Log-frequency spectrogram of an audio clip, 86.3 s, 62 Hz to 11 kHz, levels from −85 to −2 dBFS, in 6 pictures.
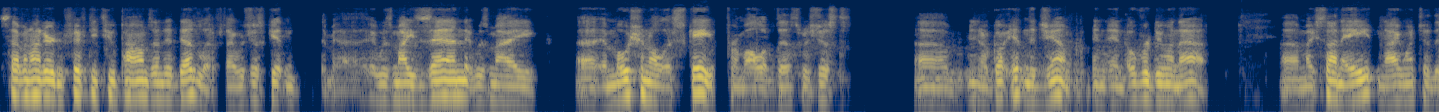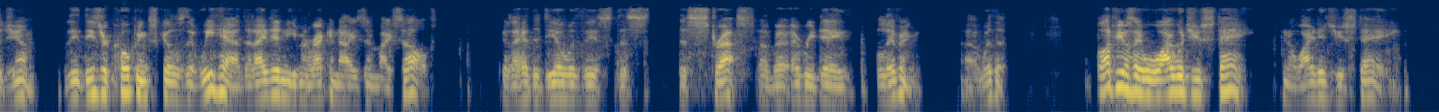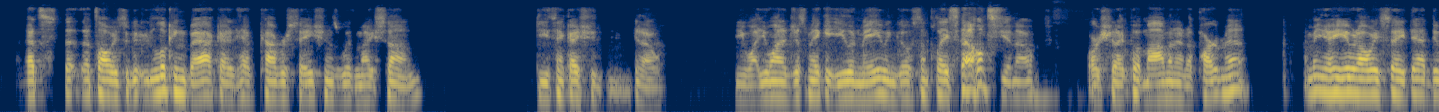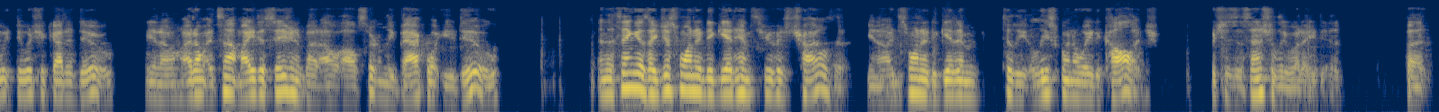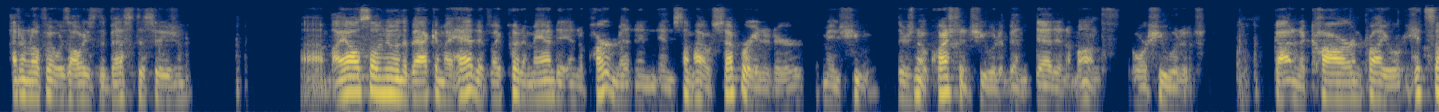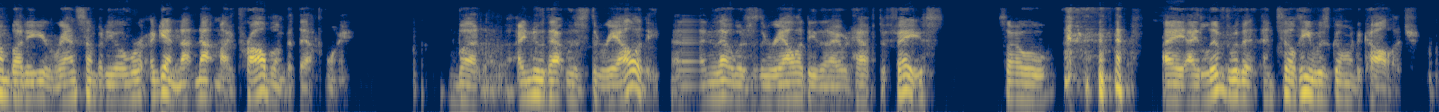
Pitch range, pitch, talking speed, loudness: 115-140 Hz, 130 Hz, 215 wpm, -21 LUFS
